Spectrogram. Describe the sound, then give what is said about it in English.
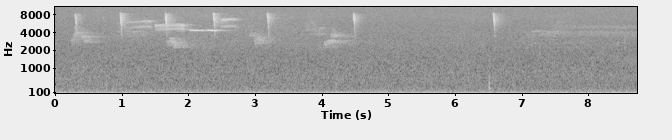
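A pine warbler sings a series of thin, high chirping notes for several seconds, then adds one more note after a pause, fairly faint over steady outdoor hiss and rustle. “Decided to move, so it's now behind me again in a different direction.”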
